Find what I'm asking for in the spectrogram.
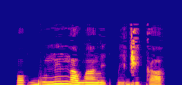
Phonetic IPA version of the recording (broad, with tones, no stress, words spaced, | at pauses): ɔ˧ɡ͡bu˧nĩ˦ na˦˨wã˧ li˨k͡pi˨d͡ʒi˧ka˨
